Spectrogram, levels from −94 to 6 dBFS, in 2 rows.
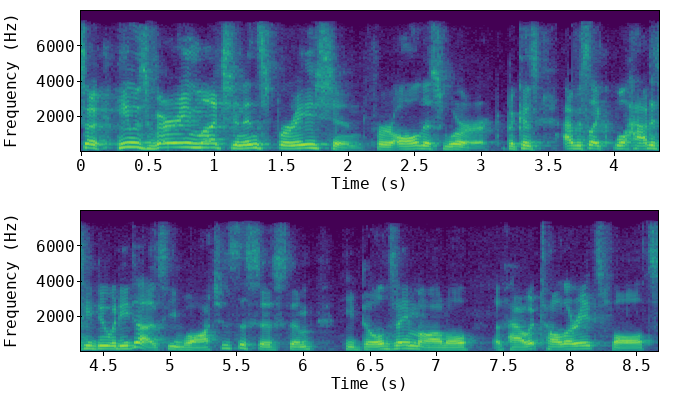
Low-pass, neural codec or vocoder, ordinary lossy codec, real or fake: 7.2 kHz; none; AAC, 48 kbps; real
